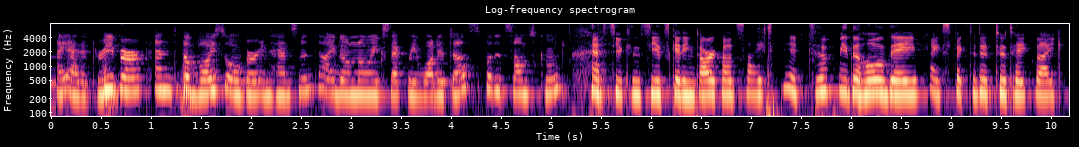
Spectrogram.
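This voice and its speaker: A woman animator giving a casual voice-over walkthrough of her work, chatty and self-deprecating with quick laughs. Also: high-pitched, steady tone. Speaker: animator and video creator.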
